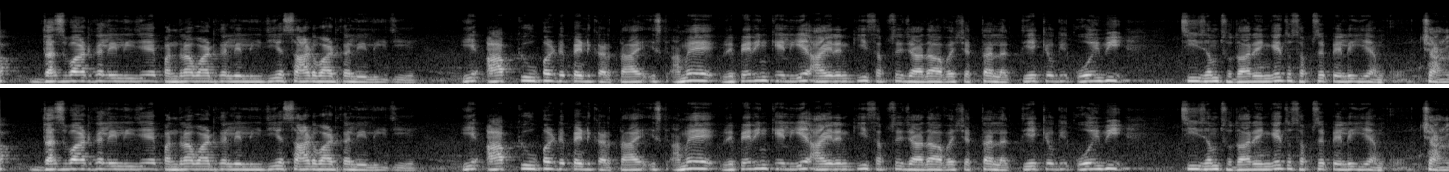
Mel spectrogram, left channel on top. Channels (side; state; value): both; identical; correlation 1.00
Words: 10 वाट का ले लीजिए, 15 वाट का ले लीजिए, 60 वाट का ले लीजिए, ये आपके ऊपर डिपेंड करता है। इस हमें रिपेयरिंग के लिए आयरन की सबसे ज़्यादा आवश्यकता लगती है, क्योंकि कोई भी चीज़ हम सुधारेंगे तो सबसे पहले ये हमको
